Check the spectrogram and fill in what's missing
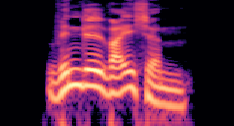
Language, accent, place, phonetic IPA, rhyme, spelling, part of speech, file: German, Germany, Berlin, [ˈvɪndl̩ˈvaɪ̯çm̩], -aɪ̯çm̩, windelweichem, adjective, De-windelweichem.ogg
- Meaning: strong dative masculine/neuter singular of windelweich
